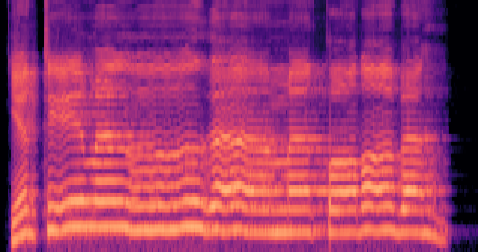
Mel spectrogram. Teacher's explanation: Yatiman dha panjang 2 harakat. Ya, ujung lidah di ujung gisri atas. Huruf rakhawah dan jar. Maqo, mimnya tipis yang tebal, huruf qafnya.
